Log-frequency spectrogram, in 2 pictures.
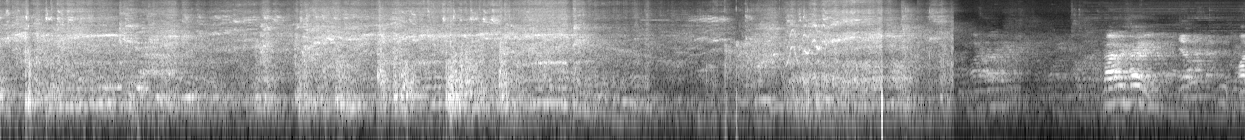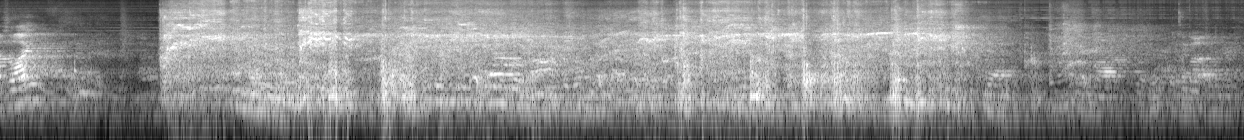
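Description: Electric R/C monster trucks racing, their motors and gears whining, with voices in a large hall. About twelve seconds in it drops to a quieter stretch of voices, and the whining comes back about five seconds later.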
